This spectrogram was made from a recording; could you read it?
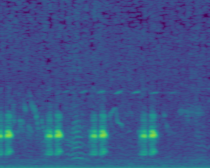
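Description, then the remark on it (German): A frog at a lake croaks in a steady rhythm, four paired bursts of clear calls with short pauses between, over a faint low background hum and no talking. “Genau. Ein Frosch.”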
